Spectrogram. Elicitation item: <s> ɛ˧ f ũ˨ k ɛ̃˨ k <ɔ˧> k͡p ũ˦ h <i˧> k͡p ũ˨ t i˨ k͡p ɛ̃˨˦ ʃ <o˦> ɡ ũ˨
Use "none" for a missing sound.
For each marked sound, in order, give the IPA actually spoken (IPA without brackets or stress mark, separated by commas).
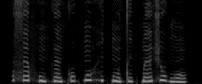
s, o˧, i˧, o˦˨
